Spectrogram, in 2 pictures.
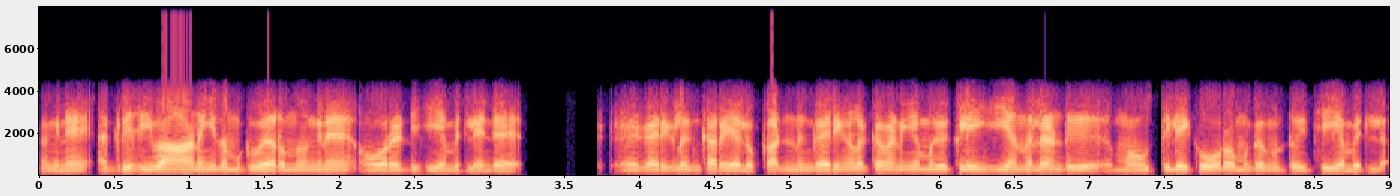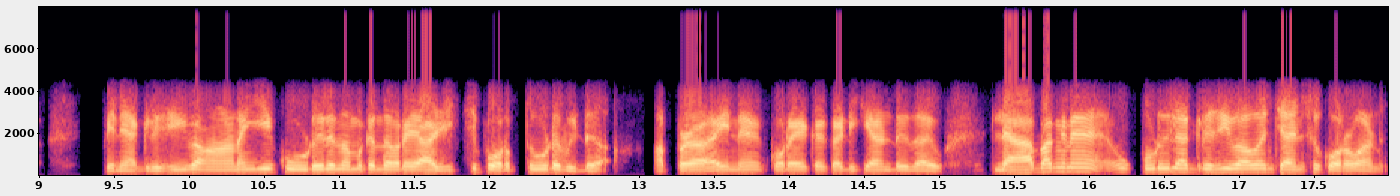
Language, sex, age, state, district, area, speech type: Malayalam, female, 30-45, Kerala, Kozhikode, urban, conversation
